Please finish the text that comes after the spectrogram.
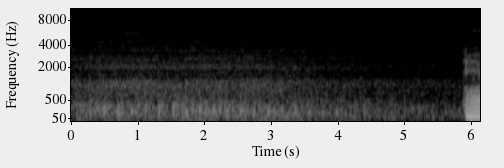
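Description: Trains rumble steadily through a station in the video game Transport Fever 2, a continuous low mechanical drone with rail noise that ends in a sudden loud burst at the very end.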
